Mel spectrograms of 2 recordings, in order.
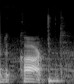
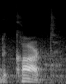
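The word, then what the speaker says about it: Descartes: o di deskripsi nah ini kalau bahasa pengucapannya di bahasa perancis rene dekat ya reni dekat jadi hai ini yang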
